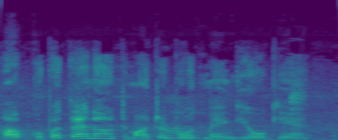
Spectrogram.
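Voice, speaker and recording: A young woman gives a chatty, conversational voice-over, her voice sitting a little high. The home recording carries clear background noise. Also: moderate pace. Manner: chatty, conversational, with fillers and asides. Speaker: vlogger. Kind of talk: casual voice-over narration. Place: hot room at home, fan switched off.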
